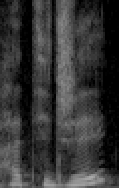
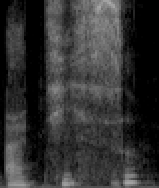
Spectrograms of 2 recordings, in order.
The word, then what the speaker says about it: Hatice: Oui, ça se prononce Hatidje, euh, euh, mais dans ma famille, on a pris l'habitude de, prononcer comme ça s'entend en français, Atis, H-A-T-I-C-E, ça s'écrit,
